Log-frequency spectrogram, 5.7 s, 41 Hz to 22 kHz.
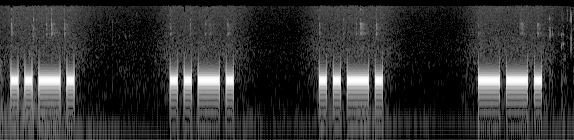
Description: Morse code, heard as a keyed tone, about 17 wpm, spaced as for 7 wpm, 600 Hz. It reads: FFFG
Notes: Övningsmaterial med alfabetet A till Ö samt siffror 0 till 9 enligt International/Continental Morse Code.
